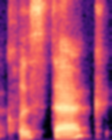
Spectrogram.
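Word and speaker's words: Chlystek: testimony okay well my name is uh clistec and it's spelled c-h-l-y-s like Sam t-e-k and you know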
